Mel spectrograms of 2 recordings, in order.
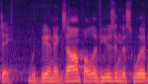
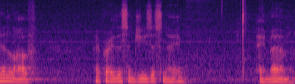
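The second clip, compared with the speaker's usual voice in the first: prayer. Acted. Preacher praying over the congregation, hushed and reverent. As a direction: pray humbly before the sermon. Opening prayer before sermon.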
